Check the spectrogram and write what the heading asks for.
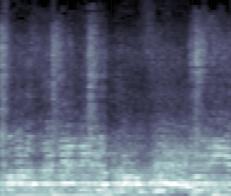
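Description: Live hip-hop music played loud over a stadium PA, with a steady deep bass, mixed with the noise of a large crowd.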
